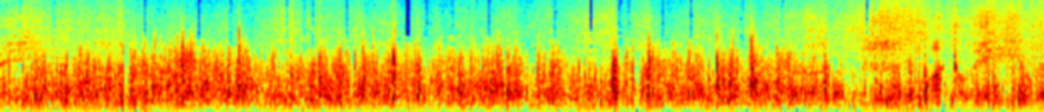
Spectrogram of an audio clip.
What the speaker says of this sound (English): There's a hell of a wind blowing, though, you can hear it.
